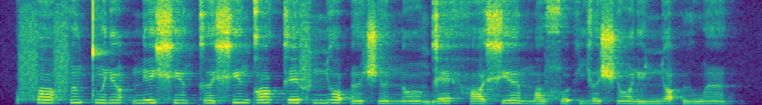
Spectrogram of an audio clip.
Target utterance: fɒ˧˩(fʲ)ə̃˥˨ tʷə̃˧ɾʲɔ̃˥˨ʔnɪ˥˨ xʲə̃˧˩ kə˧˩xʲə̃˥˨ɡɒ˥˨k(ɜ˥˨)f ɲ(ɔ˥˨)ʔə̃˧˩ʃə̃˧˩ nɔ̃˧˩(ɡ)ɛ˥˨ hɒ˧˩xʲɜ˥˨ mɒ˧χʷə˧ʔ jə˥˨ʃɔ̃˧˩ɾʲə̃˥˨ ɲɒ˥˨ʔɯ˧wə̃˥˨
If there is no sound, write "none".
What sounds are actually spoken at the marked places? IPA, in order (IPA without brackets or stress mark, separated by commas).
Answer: f, ɛ˥˨, ɔ˥˨, ɡ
